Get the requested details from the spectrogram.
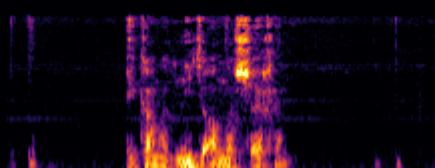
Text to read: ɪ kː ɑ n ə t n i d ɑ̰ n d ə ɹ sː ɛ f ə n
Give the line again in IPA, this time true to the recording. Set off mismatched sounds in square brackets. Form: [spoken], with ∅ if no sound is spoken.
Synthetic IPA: ɪ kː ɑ n ə t n i [t] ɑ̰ n d ə ɹ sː ɛ [χ] ə n

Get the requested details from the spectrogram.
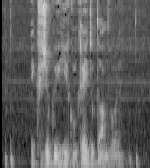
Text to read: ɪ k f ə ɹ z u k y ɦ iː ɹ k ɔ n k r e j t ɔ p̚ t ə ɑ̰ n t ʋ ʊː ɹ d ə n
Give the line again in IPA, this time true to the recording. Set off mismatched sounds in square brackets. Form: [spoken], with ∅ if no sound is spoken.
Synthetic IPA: ɪ k f ə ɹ z u k y ɦ iː ɹ k ɔ [ŋ] k r e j t ɔ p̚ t ə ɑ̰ n t ʋ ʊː ɹ d ə n

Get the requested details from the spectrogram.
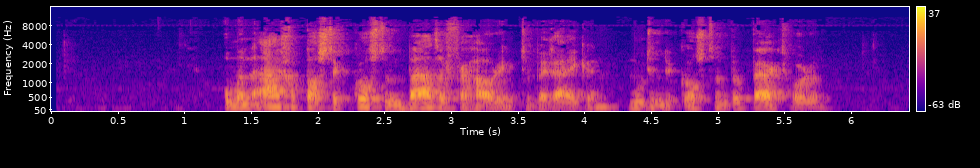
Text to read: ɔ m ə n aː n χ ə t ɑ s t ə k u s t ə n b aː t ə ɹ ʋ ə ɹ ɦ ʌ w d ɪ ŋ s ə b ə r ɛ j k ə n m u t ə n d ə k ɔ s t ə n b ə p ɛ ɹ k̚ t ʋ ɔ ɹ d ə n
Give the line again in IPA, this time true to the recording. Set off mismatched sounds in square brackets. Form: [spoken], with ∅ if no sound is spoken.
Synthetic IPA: ɔ m ə n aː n χ ə [p] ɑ s t ə k [ɔ] s t ə n b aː t ə ɹ [v] ə ɹ ɦ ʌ w d ɪ ŋ [t] ə b ə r ɛ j k ə n m u t ə n d ə k ɔ s t ə n b ə p ɛ ɹ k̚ t ʋ ɔ ɹ d ə n

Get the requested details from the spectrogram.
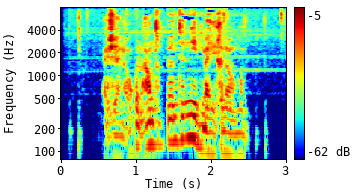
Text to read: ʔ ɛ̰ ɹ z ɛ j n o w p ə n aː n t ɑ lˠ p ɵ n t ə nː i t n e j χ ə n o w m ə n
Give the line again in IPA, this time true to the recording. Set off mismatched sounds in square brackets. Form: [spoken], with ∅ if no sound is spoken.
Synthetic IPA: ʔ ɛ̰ ɹ z ɛ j n o w [k] ə n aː n t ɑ lˠ p ɵ n t ə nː i t [m] e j χ ə n o w m ə n

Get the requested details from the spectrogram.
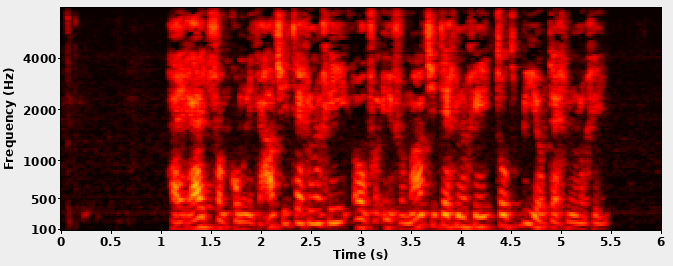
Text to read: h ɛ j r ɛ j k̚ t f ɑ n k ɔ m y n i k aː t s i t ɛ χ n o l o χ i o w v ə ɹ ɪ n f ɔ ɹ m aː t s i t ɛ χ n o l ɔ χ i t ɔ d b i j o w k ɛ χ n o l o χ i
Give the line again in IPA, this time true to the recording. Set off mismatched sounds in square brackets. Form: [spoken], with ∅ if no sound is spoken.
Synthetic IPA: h ɛ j r ɛ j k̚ t f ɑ n k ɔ m y n i k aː t s i t ɛ χ n o l o χ i o w v ə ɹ ɪ n f ɔ ɹ m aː t s i t ɛ χ n o l [o] χ i t ɔ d b i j o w [t] ɛ χ n o l o χ i

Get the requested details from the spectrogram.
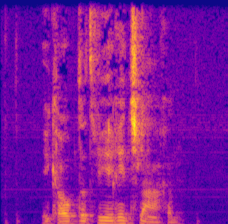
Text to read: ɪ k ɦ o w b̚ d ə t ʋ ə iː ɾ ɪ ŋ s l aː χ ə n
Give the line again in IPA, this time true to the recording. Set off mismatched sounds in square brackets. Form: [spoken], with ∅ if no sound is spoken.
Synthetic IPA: ɪ k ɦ o w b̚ d [ɑ] t ʋ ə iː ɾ ɪ [n] s l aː χ ə n

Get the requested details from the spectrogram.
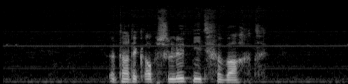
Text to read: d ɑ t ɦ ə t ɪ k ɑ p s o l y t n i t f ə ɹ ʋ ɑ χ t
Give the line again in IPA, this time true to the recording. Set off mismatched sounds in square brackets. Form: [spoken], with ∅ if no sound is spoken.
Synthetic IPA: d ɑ t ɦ [ɑ] t ɪ k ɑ p s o l y t n i t f ə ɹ ʋ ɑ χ t

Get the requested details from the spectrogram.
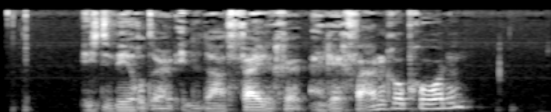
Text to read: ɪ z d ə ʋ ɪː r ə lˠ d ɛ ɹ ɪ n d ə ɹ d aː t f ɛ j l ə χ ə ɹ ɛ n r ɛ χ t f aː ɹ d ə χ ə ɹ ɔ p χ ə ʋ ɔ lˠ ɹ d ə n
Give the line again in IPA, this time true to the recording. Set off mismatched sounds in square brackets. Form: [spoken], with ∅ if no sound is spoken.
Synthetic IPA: ɪ z d ə ʋ ɪː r ə lˠ [t] ɛ ɹ ɪ n d ə ɹ d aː t f ɛ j l ə χ ə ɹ ɛ n r ɛ χ t f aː ɹ d ə χ ə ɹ ɔ p χ ə ʋ ɔ [∅] ɹ d ə n

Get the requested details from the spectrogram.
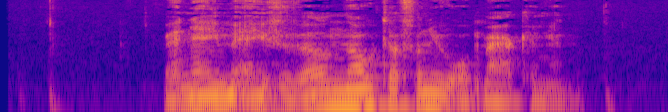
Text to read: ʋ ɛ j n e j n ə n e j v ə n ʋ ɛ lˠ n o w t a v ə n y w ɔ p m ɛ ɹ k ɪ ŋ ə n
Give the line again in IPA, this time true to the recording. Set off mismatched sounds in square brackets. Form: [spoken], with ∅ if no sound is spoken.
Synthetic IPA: ʋ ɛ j n e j [m] ə n e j v ə n ʋ ɛ lˠ n o w t a v [ɑ] n y w ɔ p m ɛ ɹ k ɪ ŋ ə n

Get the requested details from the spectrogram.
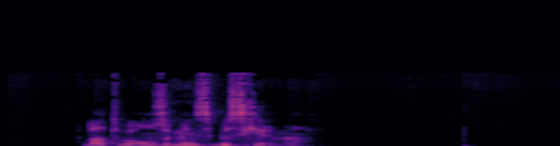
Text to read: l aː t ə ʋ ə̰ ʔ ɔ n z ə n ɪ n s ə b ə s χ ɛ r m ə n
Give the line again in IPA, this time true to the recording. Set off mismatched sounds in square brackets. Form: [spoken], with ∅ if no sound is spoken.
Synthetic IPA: l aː t ə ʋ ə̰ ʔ ɔ n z ə [m] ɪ n s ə b ə s [x] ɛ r m ə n

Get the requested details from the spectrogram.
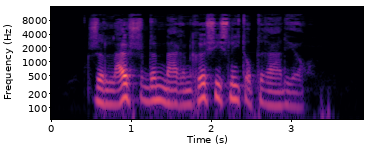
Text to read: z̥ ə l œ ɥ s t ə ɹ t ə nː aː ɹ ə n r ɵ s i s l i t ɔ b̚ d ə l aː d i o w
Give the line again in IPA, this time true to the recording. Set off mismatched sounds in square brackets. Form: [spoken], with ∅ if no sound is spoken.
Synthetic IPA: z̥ ə l œ ɥ s t ə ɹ [d] ə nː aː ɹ ə n r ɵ s i s l i t ɔ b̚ d ə [r] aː d i o w

